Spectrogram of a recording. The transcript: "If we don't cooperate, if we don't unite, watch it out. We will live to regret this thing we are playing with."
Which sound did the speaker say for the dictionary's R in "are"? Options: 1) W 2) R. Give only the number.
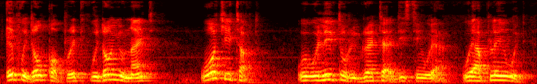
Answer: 1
